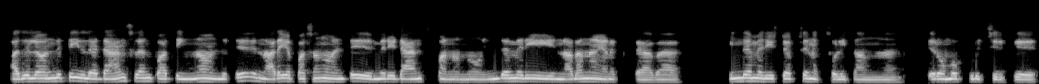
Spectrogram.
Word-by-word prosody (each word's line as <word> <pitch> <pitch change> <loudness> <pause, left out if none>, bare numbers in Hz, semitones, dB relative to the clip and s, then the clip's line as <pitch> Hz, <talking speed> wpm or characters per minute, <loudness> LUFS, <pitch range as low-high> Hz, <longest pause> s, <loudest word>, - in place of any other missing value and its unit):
அதுல 140 +3 +3
வந்துட்டு 150 +3 0
இதுல 140 -3 +3
டான்ஸ்லன்னு 150 +3 0
பாத்தீங்கன்னா 130 +1 +1
வந்துட்டு 125 +4 -1 0.3
நெறைய 140 +5 +3
பசங்க 145 +2 -1
வந்துட்டு 135 +2 0
இதுமரி 130 +1 +2
டான்ஸ் 125 +2 +1
பண்ணணும். 115 0 -3
இந்த 130 +4 +1
மாரி 145 -1 +3 0.3
நடனம் 135 +2 +2
எனக்கு 120 - -6
தேவை. 110 +1 -2 0.7
இந்த 150 +1 +2
மாரி 140 -1 +2
ஸ்டெப்ஸ் 250 - -2
எனக்கு 260 -3 -3
சொல்லி 120 0 -1
தாங்க. 110 -1 -4 0.5
இது 125 - +1
ரொம்ப 130 +1 +3
புடிச்சிருக்கு. 120 -3 -2
130 Hz, 150 wpm, -15 LUFS, 120-145 Hz, 0.7 s, அதுல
